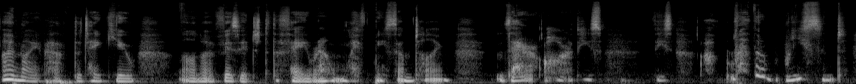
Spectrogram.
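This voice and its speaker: Woman playing a whispering, courtly dragon lady, slow and breathy. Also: low voice, expressive, full character voice. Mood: proud, wondering. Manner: halting, formal, old-fashioned phrasing, gently coaxing. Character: courteous, eccentric female dragon hoarder courting a princess. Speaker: ASMR roleplay performer. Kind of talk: ASMR fantasy roleplay.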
